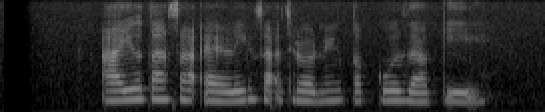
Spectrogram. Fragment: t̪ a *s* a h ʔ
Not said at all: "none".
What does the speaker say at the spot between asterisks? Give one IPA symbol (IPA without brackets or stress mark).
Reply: s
